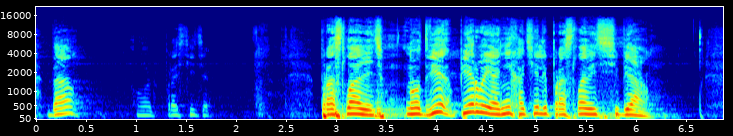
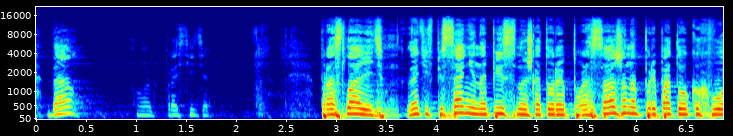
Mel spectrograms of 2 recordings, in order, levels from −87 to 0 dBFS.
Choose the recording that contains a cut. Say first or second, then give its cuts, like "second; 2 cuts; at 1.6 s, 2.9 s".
second; 2 cuts; at 3.6 s, 4.9 s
